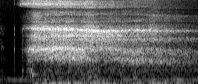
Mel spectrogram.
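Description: A ragged, drawn-out male breath in a recording made in a women's restroom on a first floor, a rough, breathy hiss that swells quickly and holds for about two seconds before easing slightly.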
